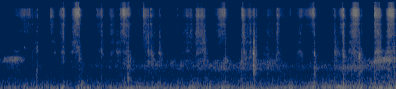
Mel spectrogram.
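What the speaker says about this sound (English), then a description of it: "Let me know when you want me to stop shuffling" Tarot cards are shuffled by hand in short, soft riffling and rubbing bursts that repeat irregularly, close but very quiet, with no speech.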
